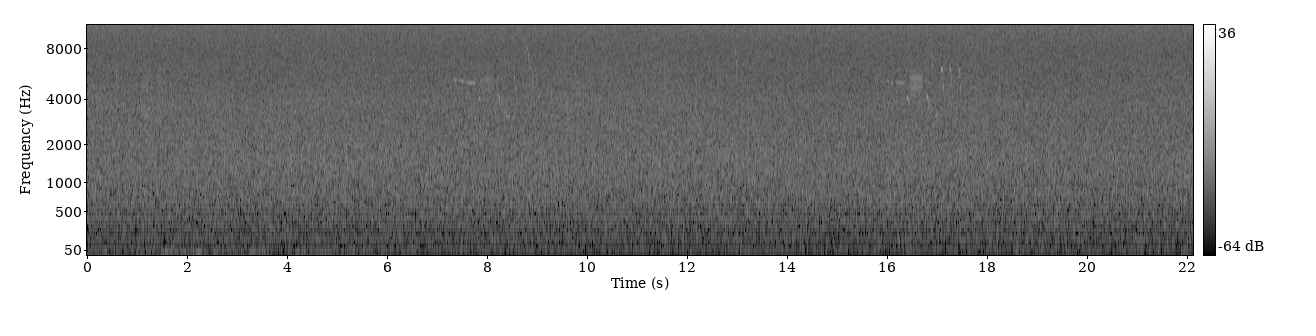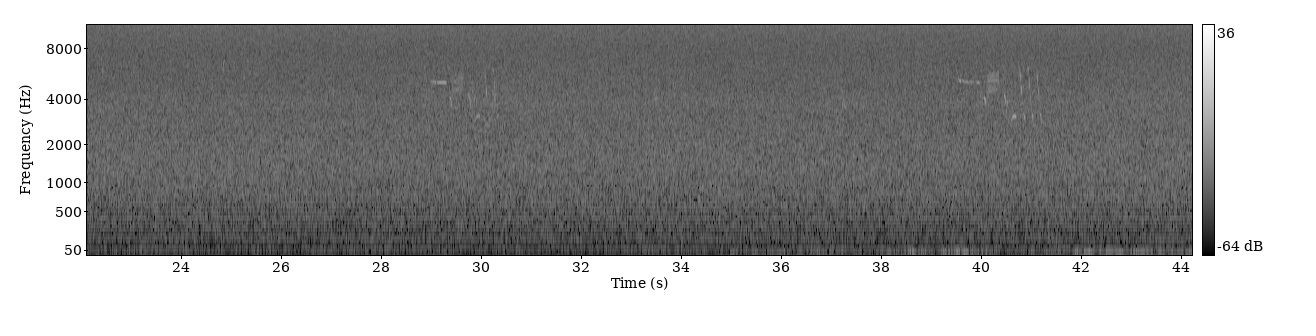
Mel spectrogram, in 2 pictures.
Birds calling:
Gray-crowned Rosy-Finch (Leucosticte tephrocotis), unidentified bird, White-crowned Sparrow (Zonotrichia leucophrys), American Pipit (Anthus rubescens)

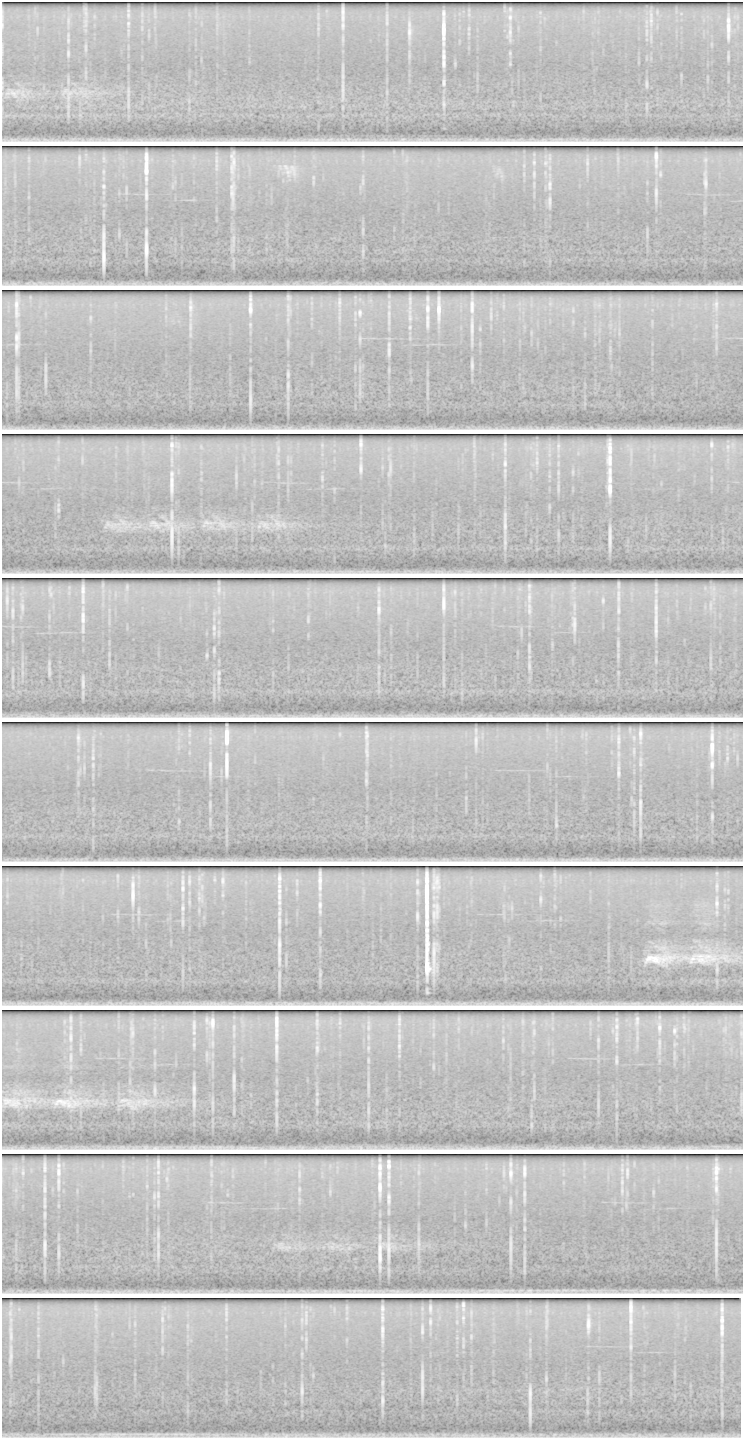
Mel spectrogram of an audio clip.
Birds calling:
American Crow (Corvus brachyrhynchos), Black-capped Chickadee (Poecile atricapillus)

